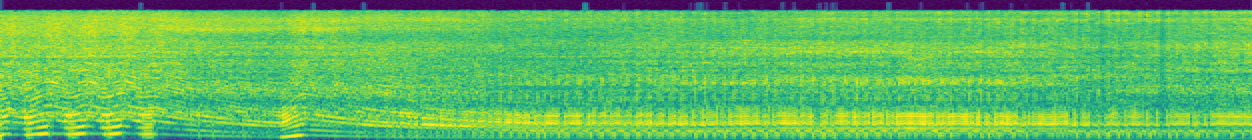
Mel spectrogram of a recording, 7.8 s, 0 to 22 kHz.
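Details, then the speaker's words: Stihl 025 chainsaw after oiler repair (new oil pump, worm gear, O-rings, pickup; glued pump holder melted by clutch bell), bar and chain refitted: quick throttle blips then steady even high buzz; revs freely, running smoothly. "I am going to put my bar back on put my chain back on and run it and just to make sure that the chain is actually throwing off some oil"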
